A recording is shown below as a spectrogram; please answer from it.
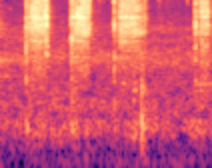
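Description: Stiff-bristled hand brush scrubbing sand off a freshly cast aluminium part, in a few short rasping strokes.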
